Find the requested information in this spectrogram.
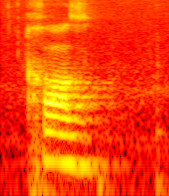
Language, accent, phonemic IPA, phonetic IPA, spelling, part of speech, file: Armenian, Eastern Armenian, /χɑz/, [χɑz], խազ, noun, Hy-խազ.ogg
- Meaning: 1. line; notch 2. note (in ancient Armenian musical notation system) 3. parting line of hair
